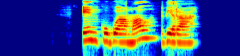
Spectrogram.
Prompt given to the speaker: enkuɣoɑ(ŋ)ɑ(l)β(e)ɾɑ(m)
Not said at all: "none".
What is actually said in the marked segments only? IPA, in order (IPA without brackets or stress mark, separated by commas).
m, l, e, none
